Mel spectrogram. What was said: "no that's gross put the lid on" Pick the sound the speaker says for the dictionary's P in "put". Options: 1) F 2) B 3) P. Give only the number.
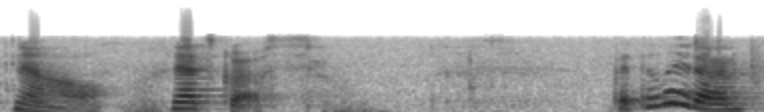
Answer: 2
